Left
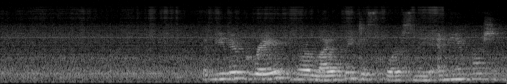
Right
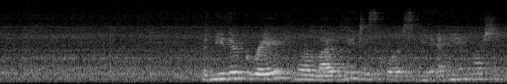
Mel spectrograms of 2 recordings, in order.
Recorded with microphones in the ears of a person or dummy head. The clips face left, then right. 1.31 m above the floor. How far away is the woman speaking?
About 0.9 m.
